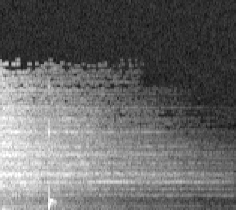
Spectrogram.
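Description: The tail of a rock intro tune dying away, with one short rising pop sound effect about half a second in.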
